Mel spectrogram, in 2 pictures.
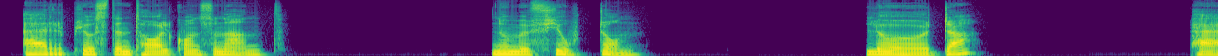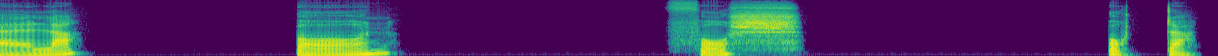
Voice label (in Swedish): R dental konsonant rd rl rn rs rt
